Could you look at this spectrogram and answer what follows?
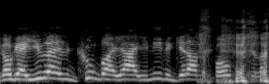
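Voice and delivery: imitating the captain. Diver mimicking his boat captain calling them back, lightly mocking. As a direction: tease the swimmers like a jealous skipper.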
